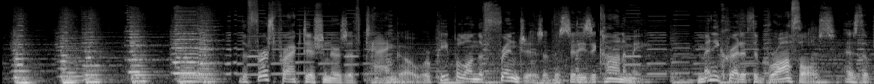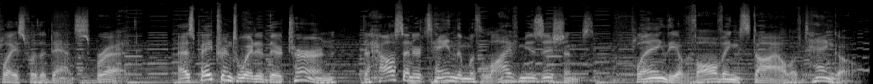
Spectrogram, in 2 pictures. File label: Narration; Tango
